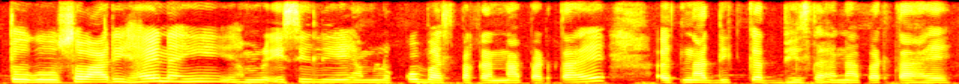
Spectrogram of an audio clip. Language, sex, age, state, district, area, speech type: Hindi, female, 45-60, Uttar Pradesh, Jaunpur, rural, spontaneous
